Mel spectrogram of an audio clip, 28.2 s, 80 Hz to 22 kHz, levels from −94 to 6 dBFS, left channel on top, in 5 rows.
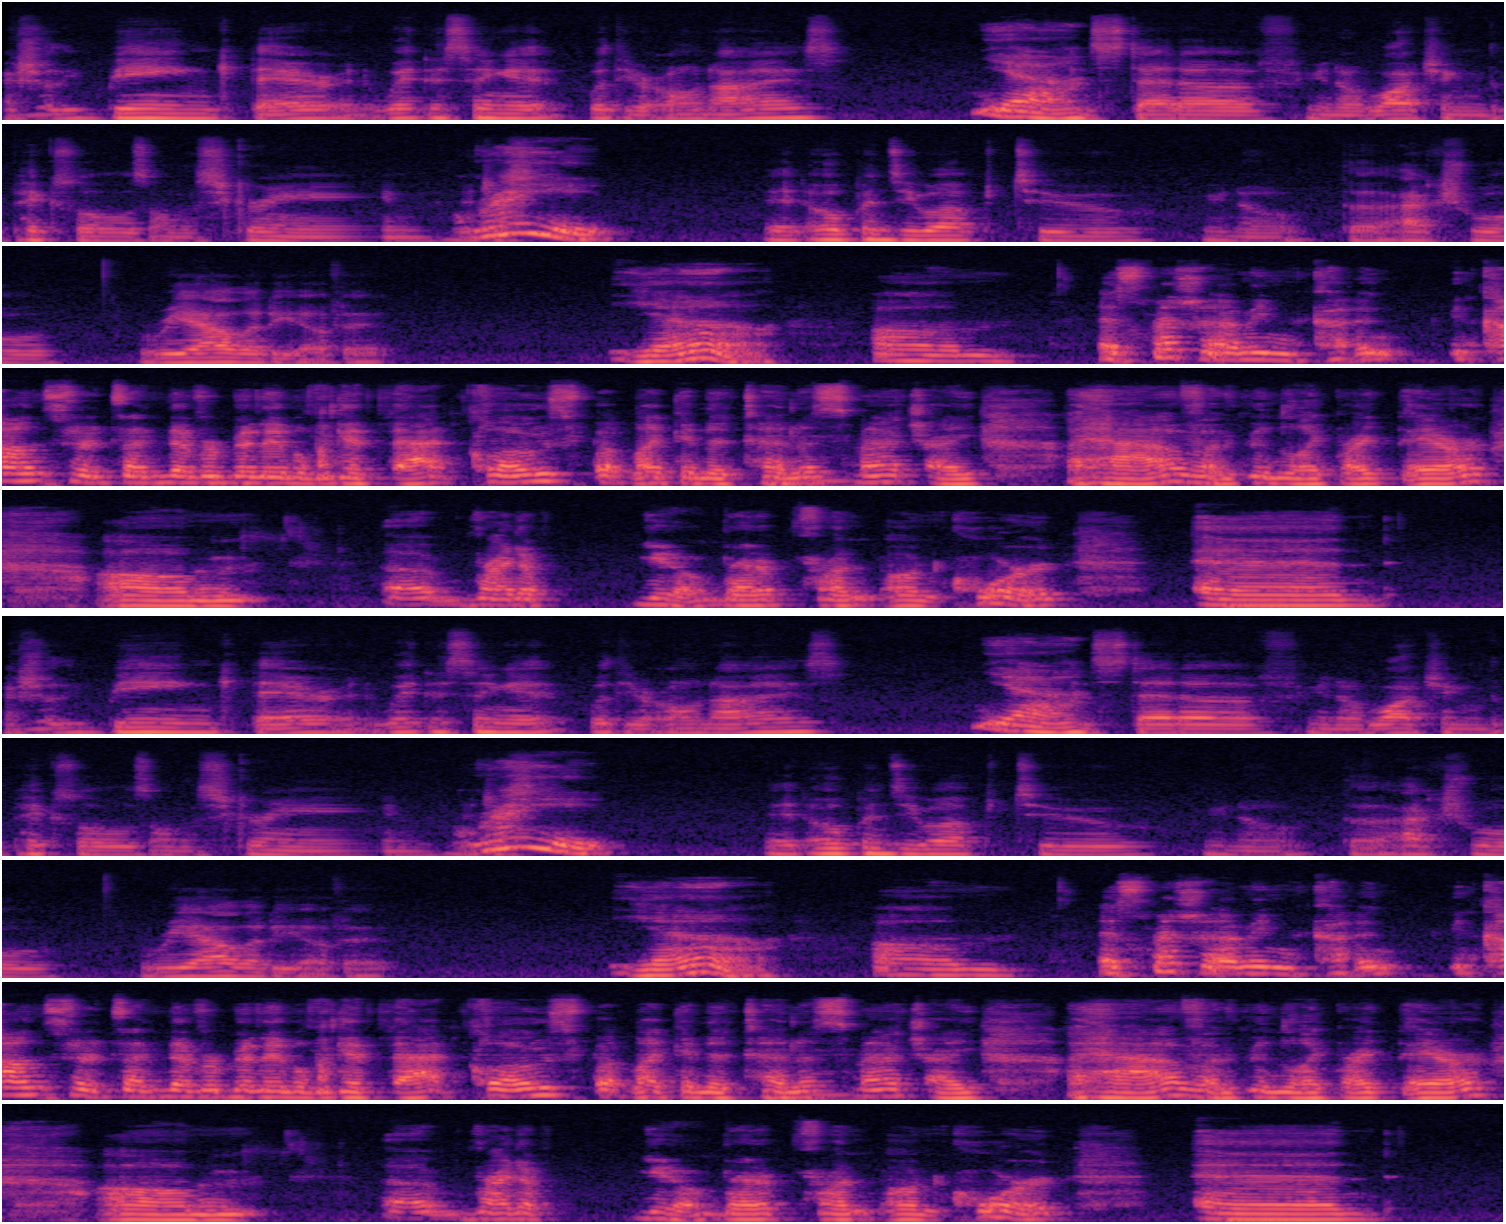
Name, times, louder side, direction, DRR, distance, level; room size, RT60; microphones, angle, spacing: voice 1, 0.0-3.1 4.0-7.6 8.5-11.4 11.8-12.7 19.7-20.1 23.2-23.4 27.1-27.3, left 1 dB, 55° left, 0.9 m, -35 dB
voice 2, 3.6-4.1 7.3-7.9 13.5-14.1 14.5-15.0 15.4-23.5 23.9-24.5 24.9-27.7, equal, 20° left, 0.8 m, -29 dB
2.5 x 2.0 x 2.6 m
head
